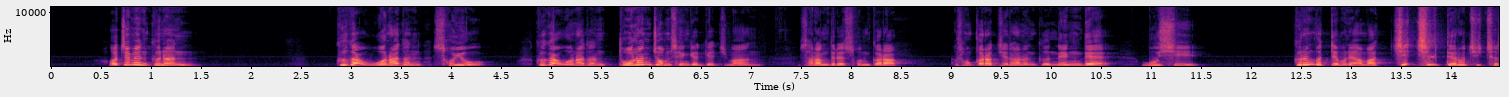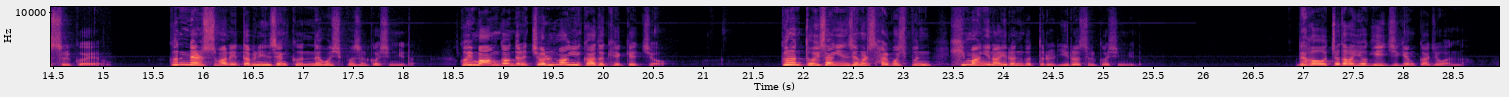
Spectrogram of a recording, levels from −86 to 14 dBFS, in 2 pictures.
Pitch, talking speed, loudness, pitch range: 260 Hz, 290 characters per minute, -20 LUFS, 200-325 Hz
